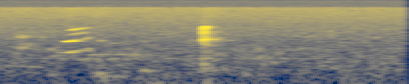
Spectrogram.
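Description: Near silence: room tone, with a faint brief rising chirp about half a second in and a faint tick about a second in.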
